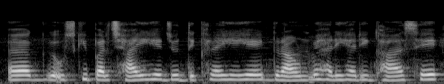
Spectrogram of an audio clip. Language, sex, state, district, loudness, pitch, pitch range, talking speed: Hindi, female, Jharkhand, Sahebganj, -19 LUFS, 210 Hz, 200-225 Hz, 160 wpm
